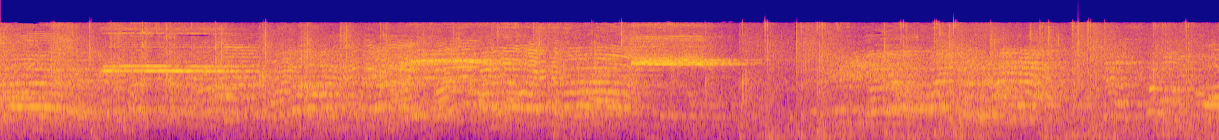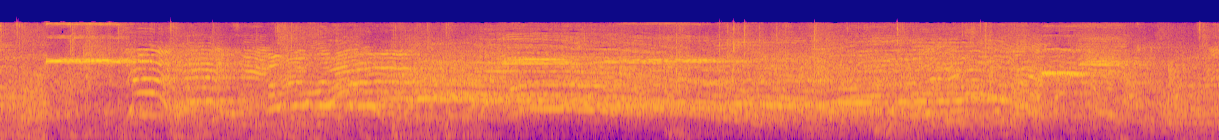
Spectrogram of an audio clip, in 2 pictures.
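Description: Shoes squeak sharply on a hard court floor.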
